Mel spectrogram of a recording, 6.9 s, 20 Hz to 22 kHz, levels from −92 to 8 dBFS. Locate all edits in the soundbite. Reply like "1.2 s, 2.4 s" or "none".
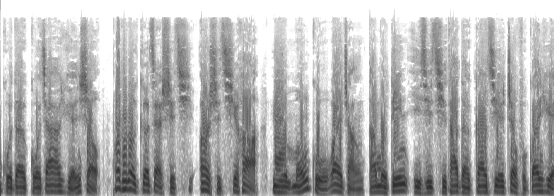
1.3 s, 3.3 s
